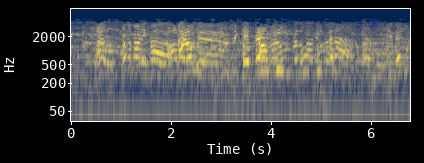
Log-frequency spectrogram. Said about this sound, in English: New Orleans, 1850. The city is gay with bunting and confetti, ringing with laughter and music, for this is the Mardi Gras season, the eve of the Proteus Ball.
